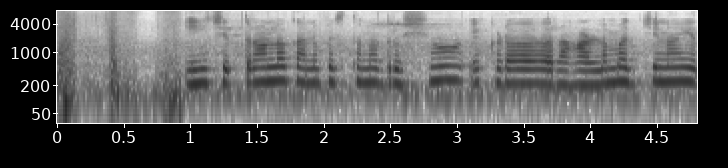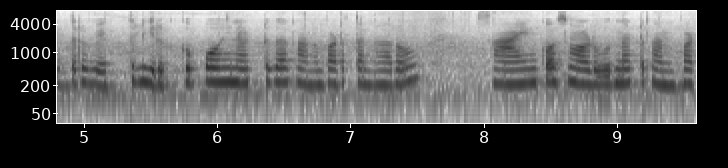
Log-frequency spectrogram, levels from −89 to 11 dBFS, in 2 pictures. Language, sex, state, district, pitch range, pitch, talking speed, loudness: Telugu, female, Telangana, Nalgonda, 220-240 Hz, 225 Hz, 95 wpm, -18 LUFS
